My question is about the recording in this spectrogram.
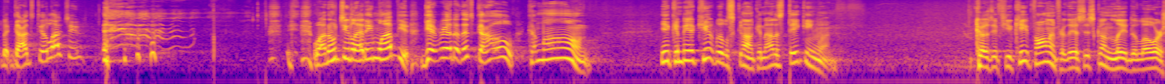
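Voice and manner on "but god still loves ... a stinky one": high, teasing coaxing voice. Acted.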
